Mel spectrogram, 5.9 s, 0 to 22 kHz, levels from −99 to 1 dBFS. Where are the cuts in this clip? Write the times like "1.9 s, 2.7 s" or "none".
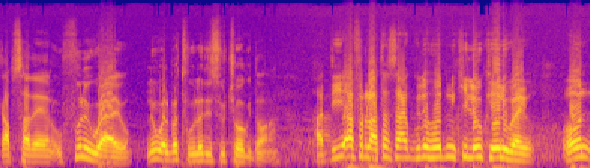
2.8 s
